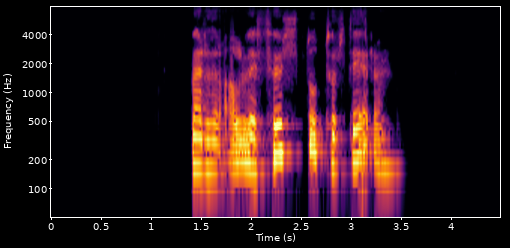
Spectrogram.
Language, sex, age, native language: Icelandic, female, 50-59, Icelandic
